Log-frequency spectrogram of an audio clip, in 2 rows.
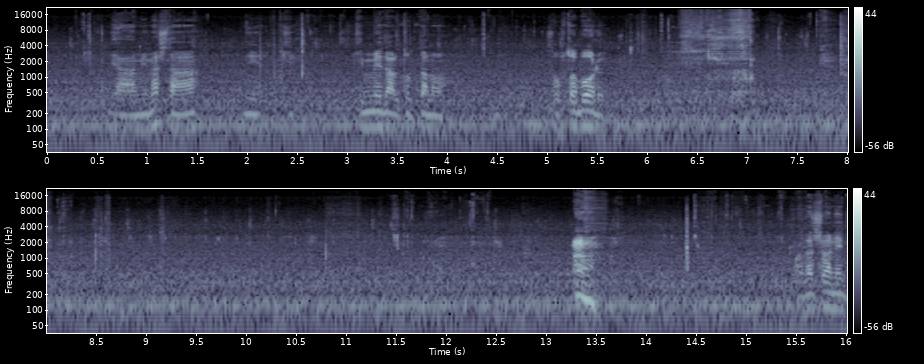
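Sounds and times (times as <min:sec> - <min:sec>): close chewing noises: 0:00.0 - 0:16.0
steady low hum: 0:00.0 - 0:16.0
short vocal sound: 0:13.3 - 0:13.6.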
